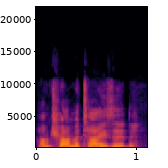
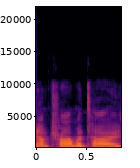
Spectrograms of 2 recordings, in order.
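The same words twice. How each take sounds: First: It is said in a Brazilian-style accent. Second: It is said in a plain English accent. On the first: "she would say" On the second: "instead of saying I'm traumatized"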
